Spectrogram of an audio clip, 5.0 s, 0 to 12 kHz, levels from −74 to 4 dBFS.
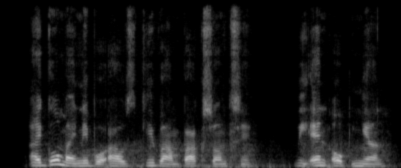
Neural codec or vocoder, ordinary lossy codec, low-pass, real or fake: none; none; none; real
